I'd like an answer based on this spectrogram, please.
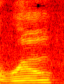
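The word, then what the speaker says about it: roux: in to melt and a AO is spelled r ux it's a French word and it's a thickening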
